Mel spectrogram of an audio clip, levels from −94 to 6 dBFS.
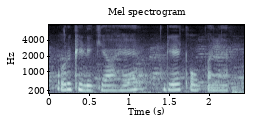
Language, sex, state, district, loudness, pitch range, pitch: Hindi, female, Uttar Pradesh, Shamli, -18 LUFS, 215-245 Hz, 235 Hz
